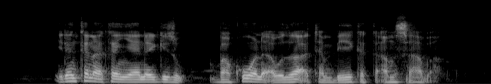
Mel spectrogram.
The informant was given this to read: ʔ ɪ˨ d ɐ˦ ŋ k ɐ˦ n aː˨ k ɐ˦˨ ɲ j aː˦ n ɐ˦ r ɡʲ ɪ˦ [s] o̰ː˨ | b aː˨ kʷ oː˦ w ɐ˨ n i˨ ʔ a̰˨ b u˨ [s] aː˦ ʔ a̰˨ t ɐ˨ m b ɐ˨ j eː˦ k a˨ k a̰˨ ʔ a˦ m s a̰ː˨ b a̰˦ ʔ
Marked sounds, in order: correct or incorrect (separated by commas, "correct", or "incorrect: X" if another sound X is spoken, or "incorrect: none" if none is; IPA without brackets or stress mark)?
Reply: incorrect: z, incorrect: z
